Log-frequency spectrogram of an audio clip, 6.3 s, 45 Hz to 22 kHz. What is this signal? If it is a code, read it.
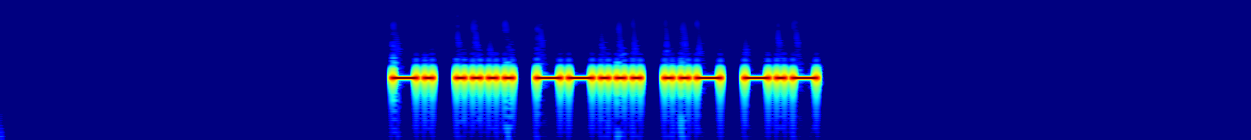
Morse code, heard as a keyed tone, about 29 wpm, 700 Hz. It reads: NH7UK
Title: USA Call Signs - 5 Characters - Repeated 2x - 30wpm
